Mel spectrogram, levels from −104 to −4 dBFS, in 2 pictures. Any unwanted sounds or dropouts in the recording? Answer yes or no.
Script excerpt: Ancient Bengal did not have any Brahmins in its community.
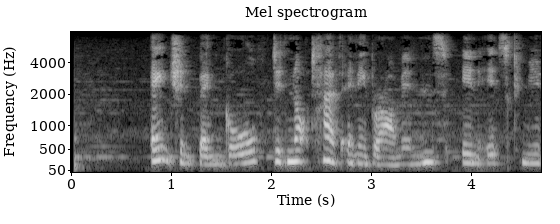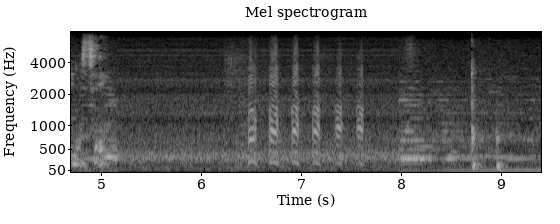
yes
